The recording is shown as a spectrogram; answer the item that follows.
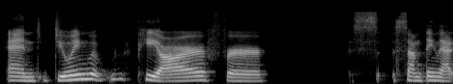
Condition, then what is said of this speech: Stuttering. And stuttering can include like prolongations of certain sounds or repeating consonants, like I just did there.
